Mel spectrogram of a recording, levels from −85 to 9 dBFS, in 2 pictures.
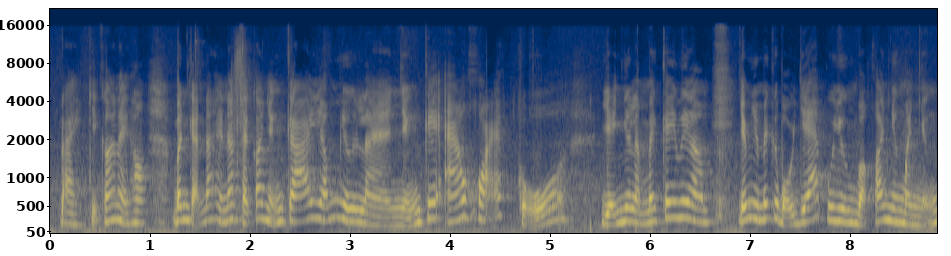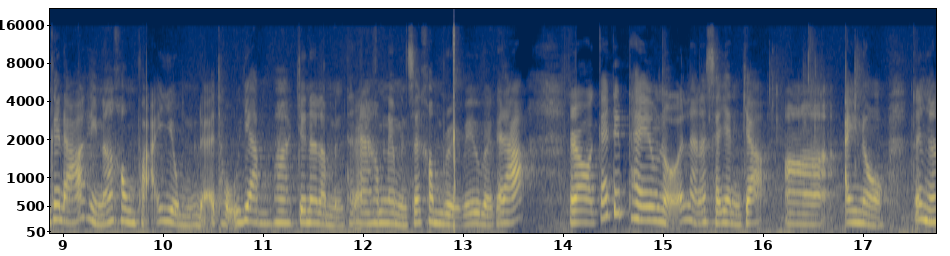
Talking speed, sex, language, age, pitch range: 265 wpm, female, Vietnamese, 20-39, 185-230 Hz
